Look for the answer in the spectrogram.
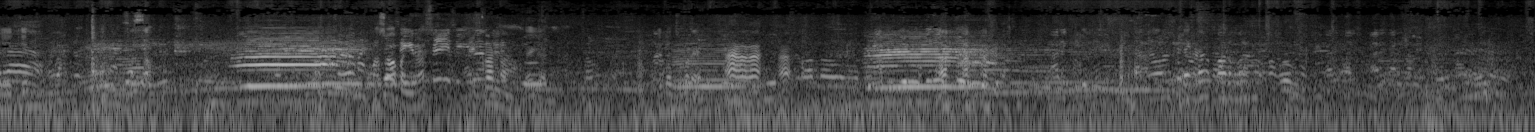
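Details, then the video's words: Cattle unloading from a truck; two strained moos a few seconds apart, each with stacked tones, amid people talking, shuffling and steady background rumble. "SAPI LUCU TURUN DARI TRUK BANTENG UNIK"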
